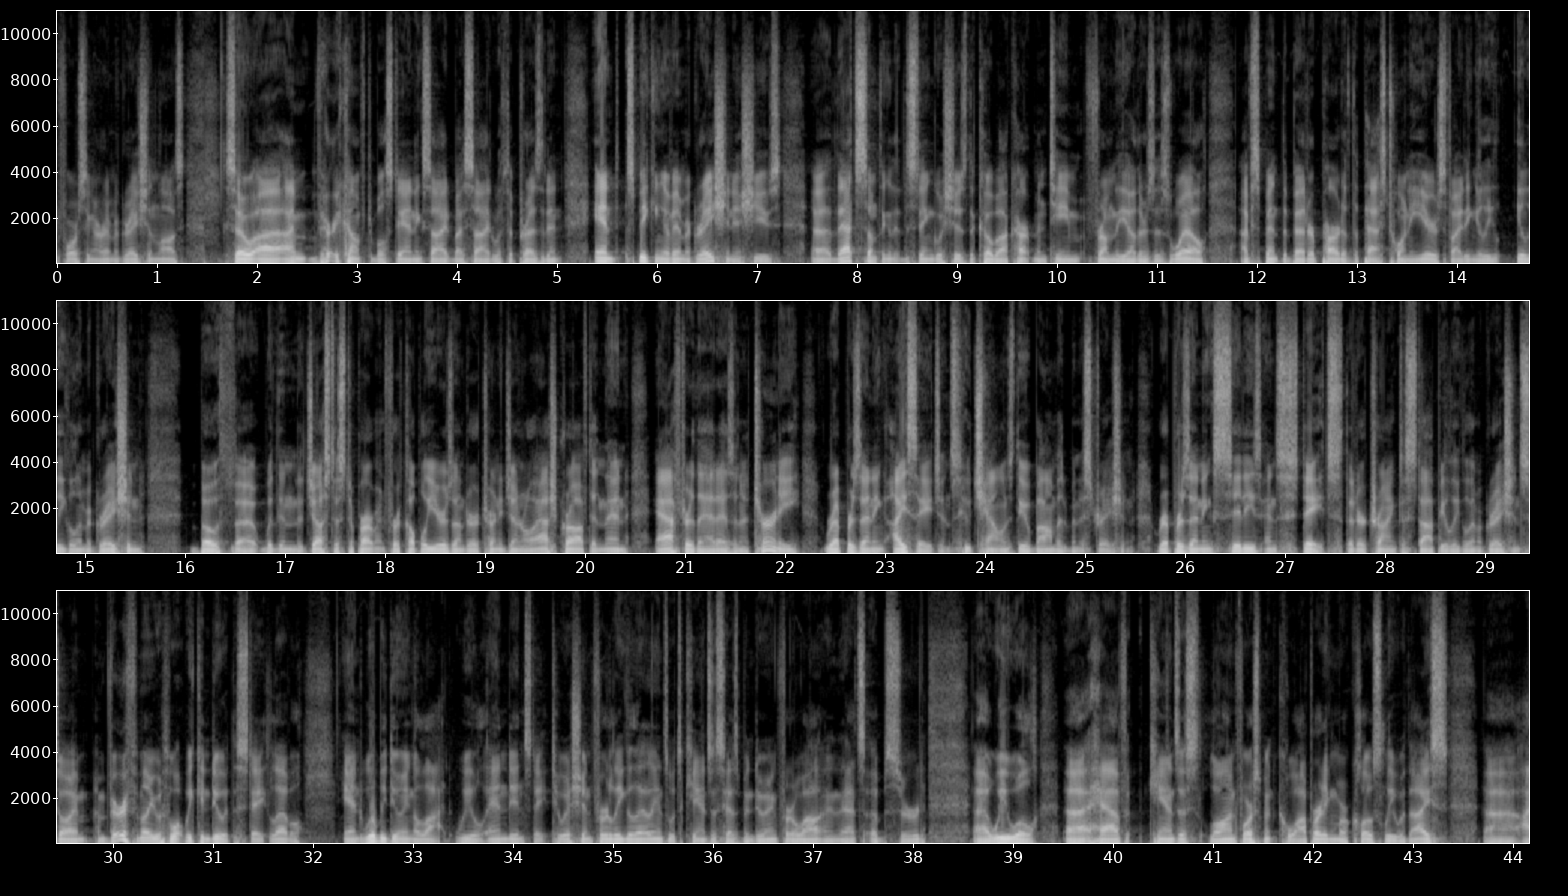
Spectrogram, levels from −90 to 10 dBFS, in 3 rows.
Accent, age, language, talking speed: American, 40-59, English, 190 wpm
